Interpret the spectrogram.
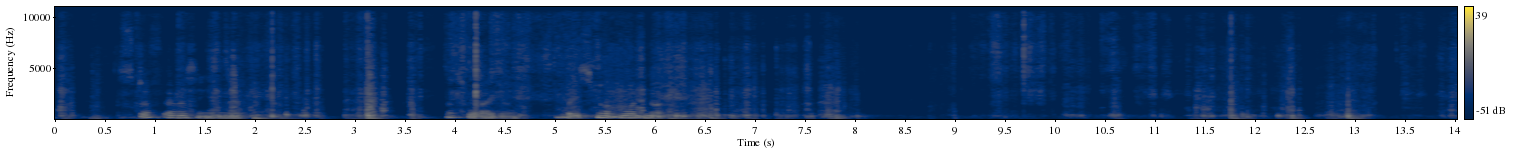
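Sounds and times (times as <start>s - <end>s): floral foam crunching and scraping: 0.0s - 3.1s, 3.7s - 8.0s.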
